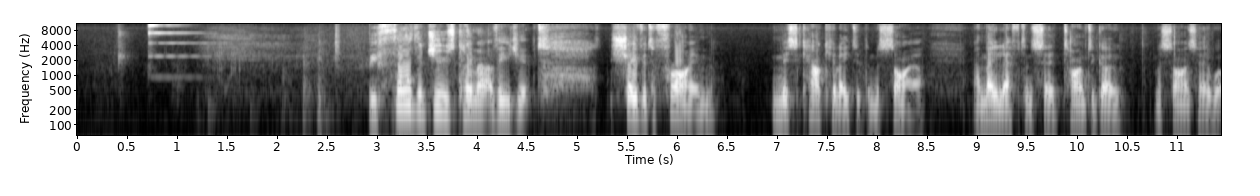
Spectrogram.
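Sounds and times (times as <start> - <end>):
bell ringing: 0.7 - 1.5
speech: 2.9 - 11.4.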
